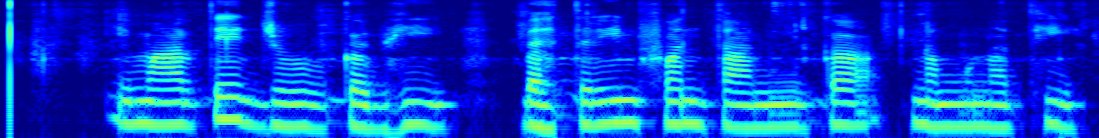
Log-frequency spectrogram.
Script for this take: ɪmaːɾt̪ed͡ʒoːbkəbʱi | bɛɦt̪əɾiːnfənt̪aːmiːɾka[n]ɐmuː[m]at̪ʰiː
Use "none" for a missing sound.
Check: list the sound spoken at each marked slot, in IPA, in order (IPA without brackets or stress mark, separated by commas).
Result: n, n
